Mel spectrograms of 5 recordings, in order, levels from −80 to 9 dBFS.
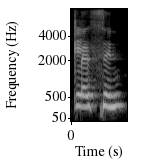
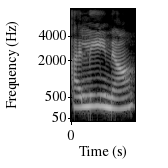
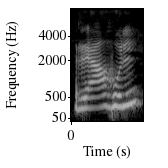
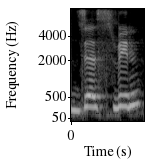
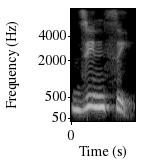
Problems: none marked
